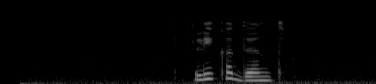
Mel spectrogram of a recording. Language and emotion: Russian, neutral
